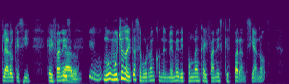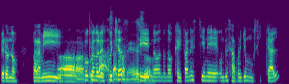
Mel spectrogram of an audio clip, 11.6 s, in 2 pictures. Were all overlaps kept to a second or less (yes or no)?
no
